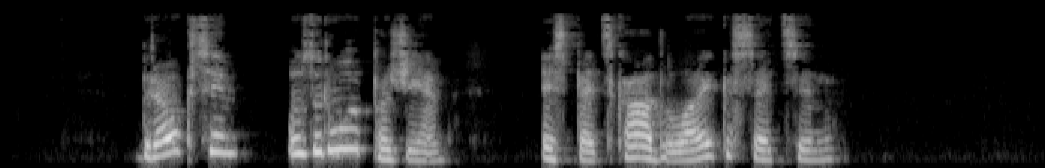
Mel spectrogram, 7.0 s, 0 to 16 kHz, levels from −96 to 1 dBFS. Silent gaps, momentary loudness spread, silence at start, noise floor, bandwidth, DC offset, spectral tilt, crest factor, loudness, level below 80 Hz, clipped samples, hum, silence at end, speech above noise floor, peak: none; 11 LU; 0.9 s; -84 dBFS; 11.5 kHz; under 0.1%; -4 dB/octave; 20 dB; -26 LUFS; -70 dBFS; under 0.1%; none; 1.4 s; 60 dB; -8 dBFS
